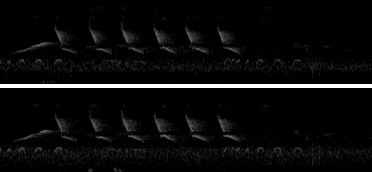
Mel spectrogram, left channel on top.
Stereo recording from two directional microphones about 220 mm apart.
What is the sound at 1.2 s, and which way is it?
Bird vocalization, 25° left (ahead or behind).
